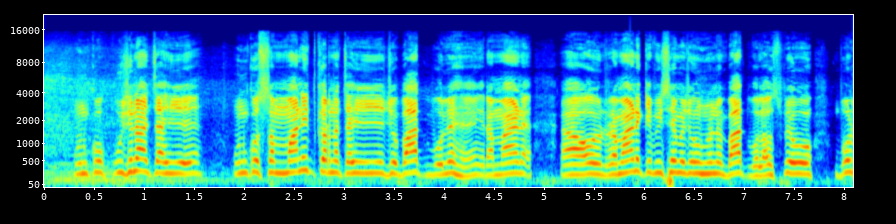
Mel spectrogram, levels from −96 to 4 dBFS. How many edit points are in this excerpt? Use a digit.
0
